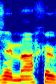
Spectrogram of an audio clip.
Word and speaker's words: Mako: Marco like the shark.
